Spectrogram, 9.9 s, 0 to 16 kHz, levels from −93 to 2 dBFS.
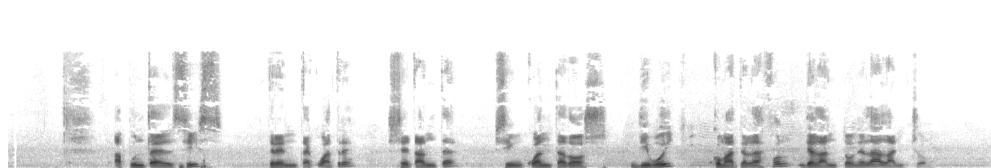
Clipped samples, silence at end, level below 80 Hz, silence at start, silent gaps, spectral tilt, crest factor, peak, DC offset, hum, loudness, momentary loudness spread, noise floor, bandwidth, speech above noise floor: under 0.1%; 0.65 s; -68 dBFS; 0.7 s; none; -5.5 dB/octave; 20 dB; -8 dBFS; under 0.1%; none; -27 LUFS; 20 LU; -61 dBFS; 11.5 kHz; 35 dB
